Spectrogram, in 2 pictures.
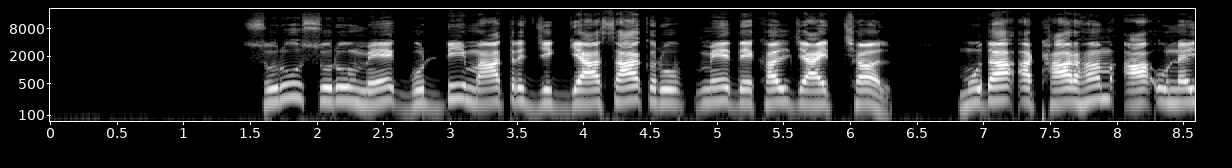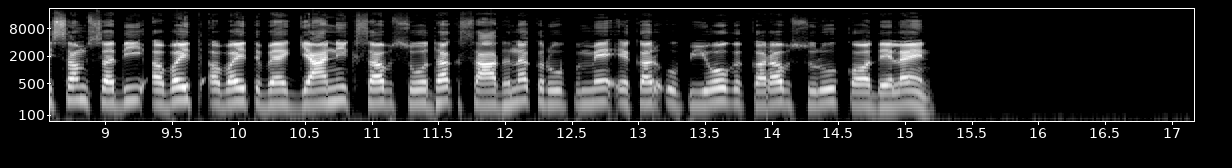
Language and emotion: Maithili, neutral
